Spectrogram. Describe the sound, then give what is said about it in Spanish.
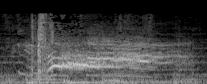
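A metal mallet strikes a hand in a circus-era film scene, one sharp, brief thwack standing out against a busy, tonal background. “Le golpea la mano con una maza metálica.”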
